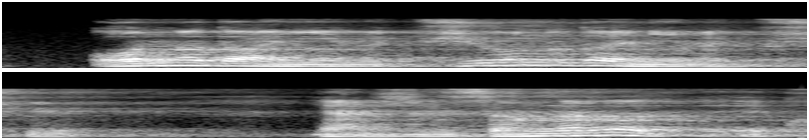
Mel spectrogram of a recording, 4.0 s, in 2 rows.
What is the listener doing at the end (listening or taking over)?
listening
